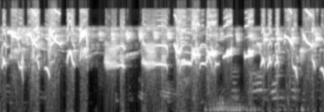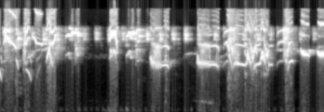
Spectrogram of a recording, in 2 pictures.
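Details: Fighting Oriental magpie-robin with dense, continuous high warbling full of slurred whistles and staccato clicks, a low hum briefly beneath it, delivered to make rival males furious.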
